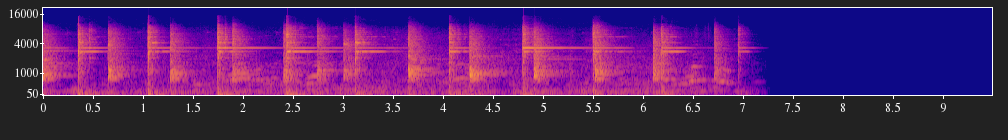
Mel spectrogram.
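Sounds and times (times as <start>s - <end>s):
hammer striking tin anvil: 0.0s - 7.3s.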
